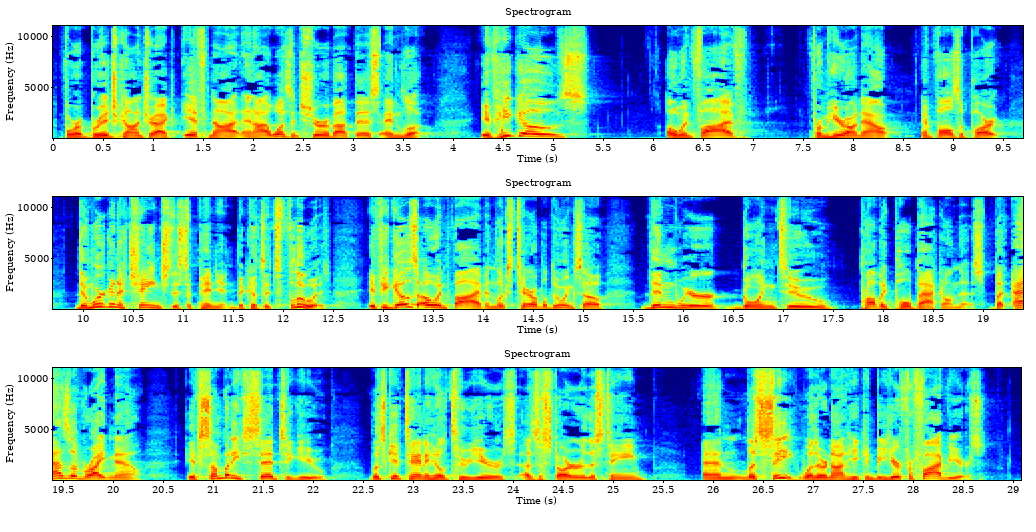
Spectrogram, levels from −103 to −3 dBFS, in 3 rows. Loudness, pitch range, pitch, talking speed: -17 LUFS, 150-190 Hz, 165 Hz, 190 wpm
